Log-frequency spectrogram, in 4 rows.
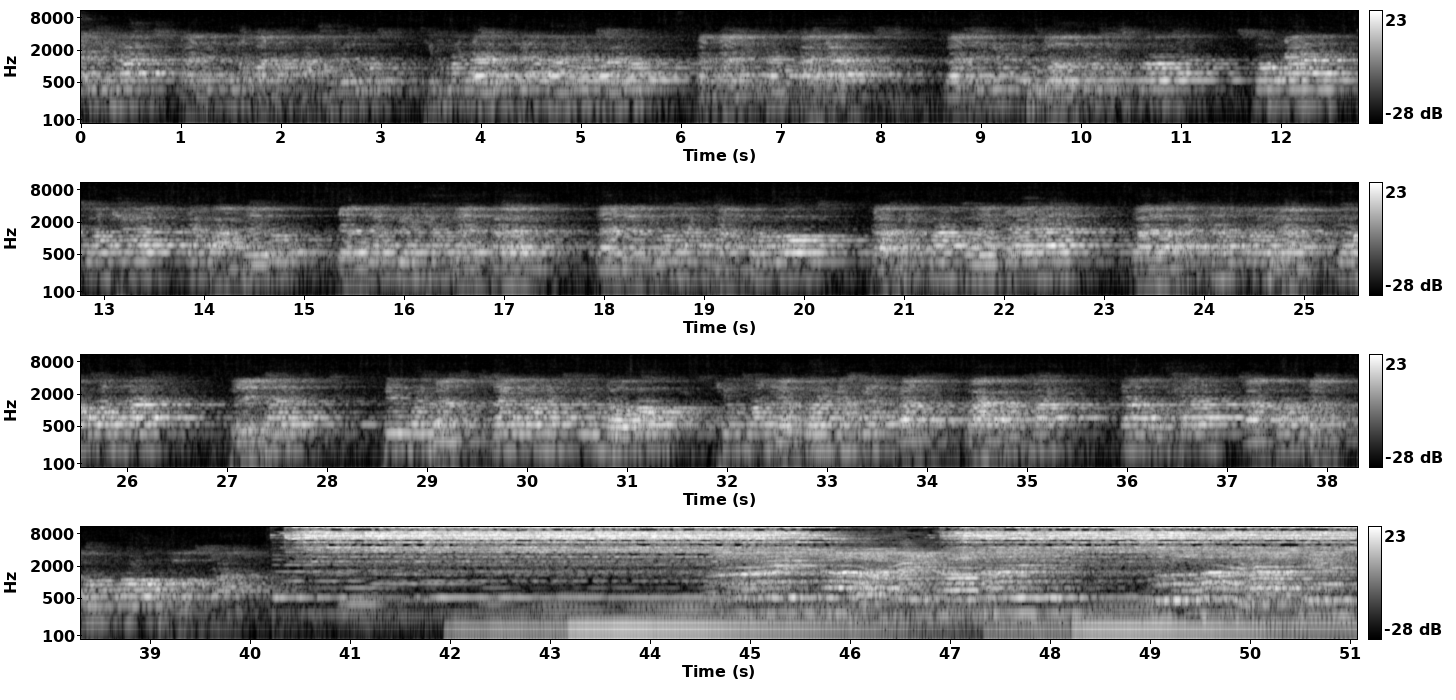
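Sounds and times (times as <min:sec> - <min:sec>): man chanting: 0:00.0 - 0:40.3, 0:44.5 - 0:51.0.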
